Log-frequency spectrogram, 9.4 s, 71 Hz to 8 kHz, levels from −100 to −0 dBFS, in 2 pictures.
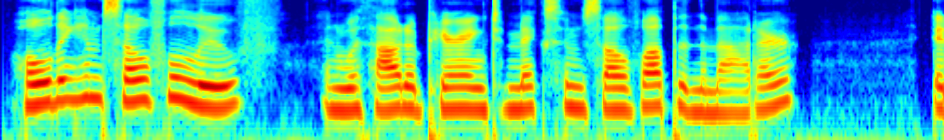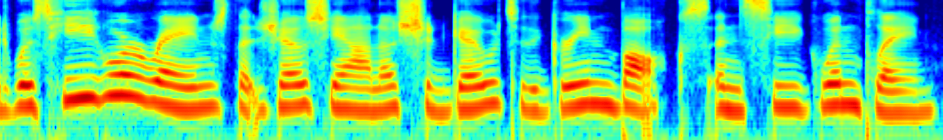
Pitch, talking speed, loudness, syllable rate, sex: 225 Hz, 185 wpm, -17 LUFS, 5.0 syllables/s, female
